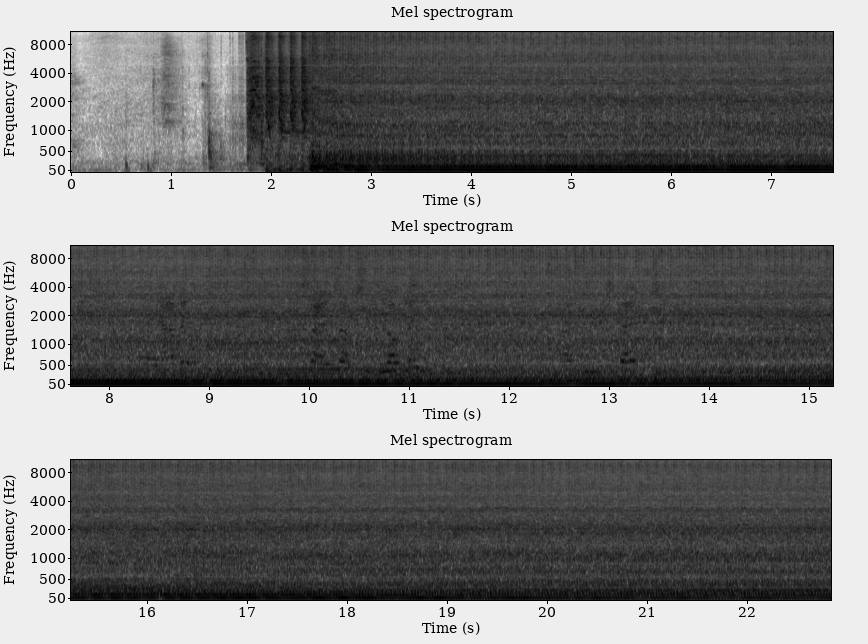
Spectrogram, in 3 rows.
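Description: Triumph Daytona 675's inline three-cylinder engine starts on the button about two seconds in, then idles steadily.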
